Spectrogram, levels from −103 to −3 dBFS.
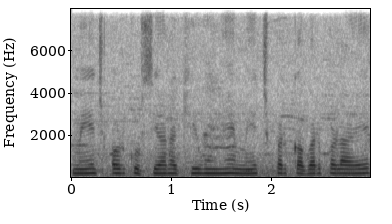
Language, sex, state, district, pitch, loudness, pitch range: Hindi, female, Chhattisgarh, Bilaspur, 200 Hz, -22 LUFS, 195-205 Hz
